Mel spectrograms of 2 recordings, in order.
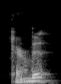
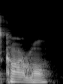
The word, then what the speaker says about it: Carmel: Right. Caramel. No. Shut up. No. It's Carmel. It's not. It's not. No, not spelled the same.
